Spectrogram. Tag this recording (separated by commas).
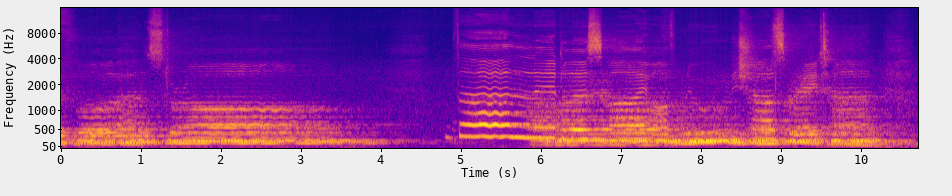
Tender music, Music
